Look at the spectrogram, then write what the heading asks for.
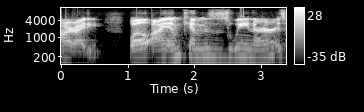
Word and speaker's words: Zwiener: Well, I am Kim Zwiener is how you say that.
